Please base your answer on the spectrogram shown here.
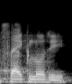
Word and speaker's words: psychology: यहाँ पे आप देख सकते हैं पी को साइलेंट कर दिया गया है, यानी कि SY से लिखा गया है, यानी जिसको बोला गया है साइकोलॉजी।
